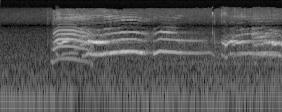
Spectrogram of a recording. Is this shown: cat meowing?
yes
